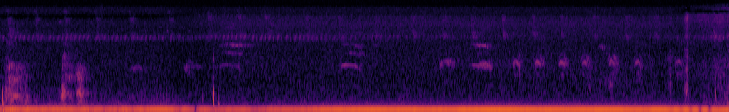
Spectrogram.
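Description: Faint lakeside morning ambience with a steady low hum. In the second half, a small bird gives a run of short, high chirps, about three a second.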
